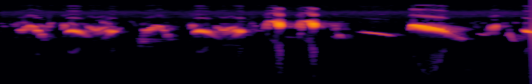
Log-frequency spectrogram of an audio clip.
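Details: Sykes's lark singing short phrases of chirpy, warbled notes, then a clear descending whistle and a loud, drawn-out slurred note near the end.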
